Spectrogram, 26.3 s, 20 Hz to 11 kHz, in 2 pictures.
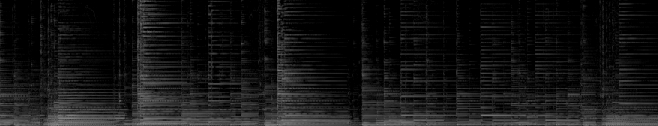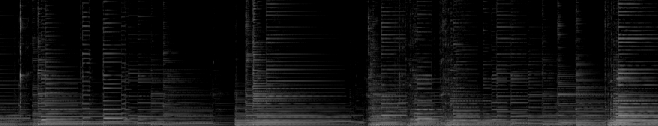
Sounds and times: Acoustic guitar: 0:00.0 - 0:26.3.

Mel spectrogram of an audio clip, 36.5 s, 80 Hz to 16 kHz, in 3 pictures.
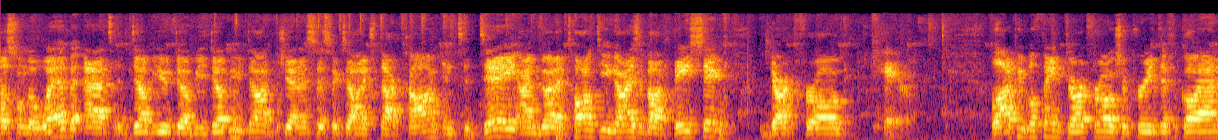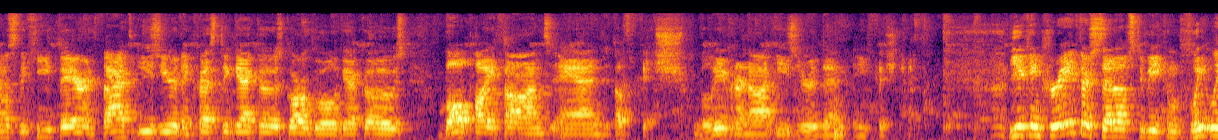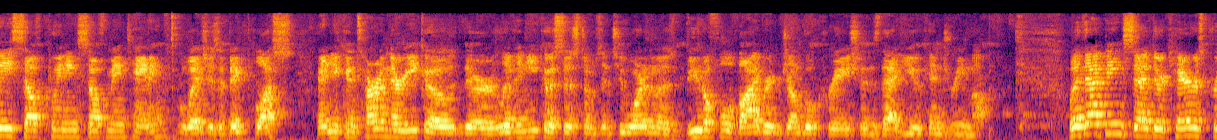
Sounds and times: Speech: 0:00.0 - 0:09.2, 0:09.9 - 0:21.5, 0:22.1 - 0:34.4, 0:35.0 - 0:36.5.

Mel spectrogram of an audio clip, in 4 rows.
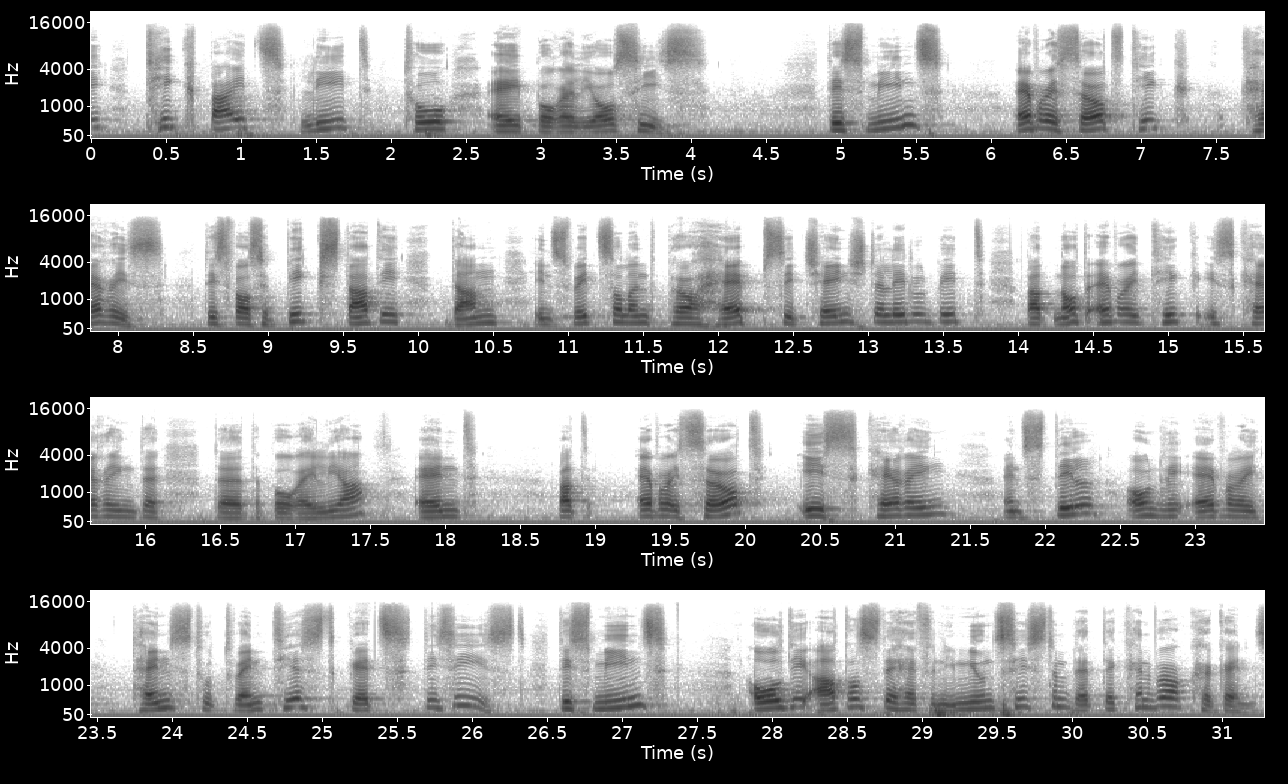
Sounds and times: Speech: 0:00.0 - 0:04.2, 0:04.9 - 0:31.2.

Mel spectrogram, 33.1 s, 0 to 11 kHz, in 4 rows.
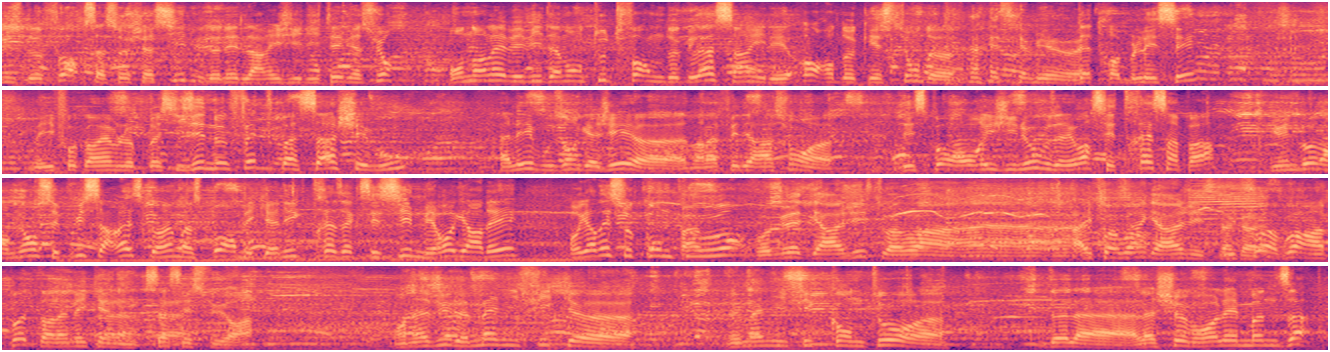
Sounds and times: Speech: 0:00.0 - 0:33.1.

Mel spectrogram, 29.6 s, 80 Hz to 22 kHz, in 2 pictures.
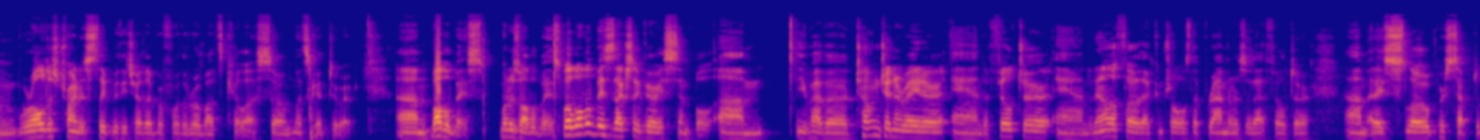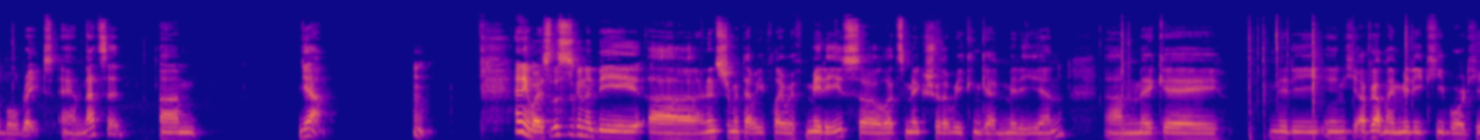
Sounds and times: Speech: 0:00.0 - 0:16.8, 0:17.8 - 0:18.2, 0:19.9 - 0:29.6.

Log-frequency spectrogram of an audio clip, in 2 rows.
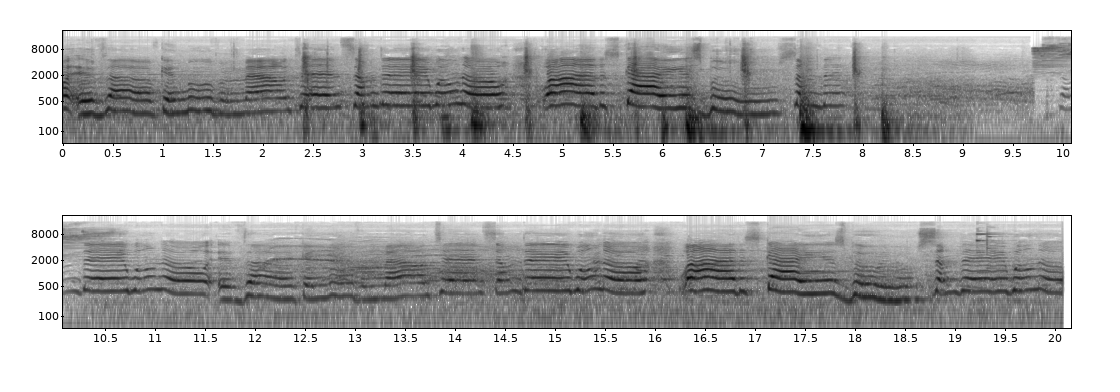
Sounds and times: Female singing: 0:00.0 - 0:08.0, 0:10.2 - 0:20.1.

